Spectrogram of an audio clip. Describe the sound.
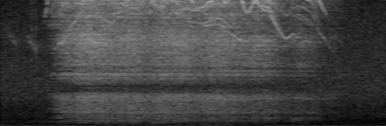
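A single long, deep breath drawn during a guided meditation breathing exercise, heard as a soft, steady, airy hiss for about two seconds. It is alone and fairly faint.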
